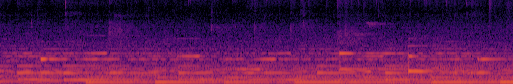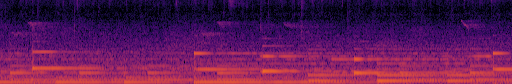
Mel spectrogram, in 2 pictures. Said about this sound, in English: Listen carefully for the wisdom inside the raindrops.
